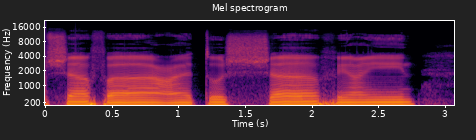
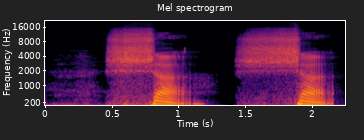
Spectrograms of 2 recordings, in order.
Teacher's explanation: Huruf sya itu makhrajnya adalah di tengah lidah.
